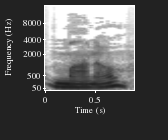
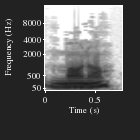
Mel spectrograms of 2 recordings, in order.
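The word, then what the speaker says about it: μονογενής: And we would not pronounce this part of the phrase as mono, but mono. It has a short O sound like got or God.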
